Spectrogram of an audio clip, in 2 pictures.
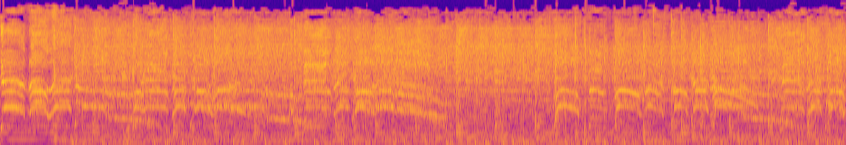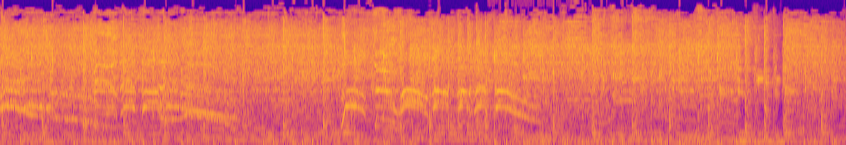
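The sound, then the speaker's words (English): A loud, dense rock track with distorted guitars and pounding drums, topped by a raw, screamed male vocal that stays harsh and unintelligible throughout. “I don't know what he's saying in any of that. He's just kind of screaming.”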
